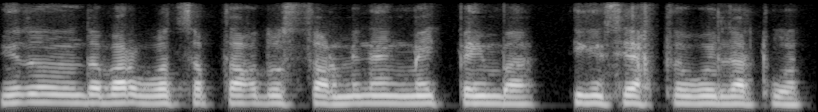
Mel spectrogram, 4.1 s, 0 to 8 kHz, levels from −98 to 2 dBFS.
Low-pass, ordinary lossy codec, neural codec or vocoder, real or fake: 7.2 kHz; none; none; real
